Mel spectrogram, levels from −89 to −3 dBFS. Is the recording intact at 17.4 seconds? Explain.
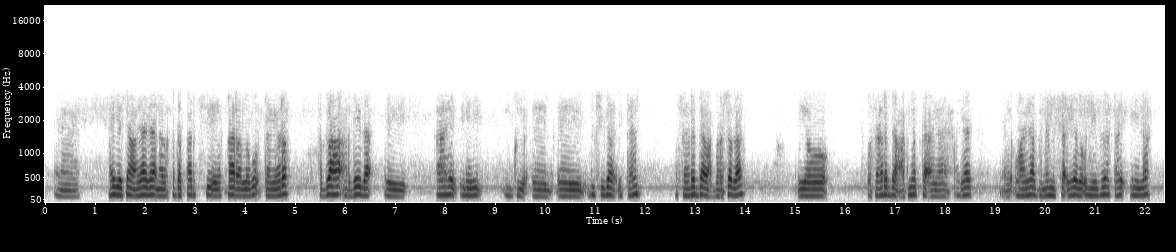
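No. Throughout the clip, speech passes through an AMR narrowband mobile codec. Its sparse vocal-tract model, fitting roughly 6.7 kbps, makes the voice buzzy and synthetic, with nothing above 3.8 kHz.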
